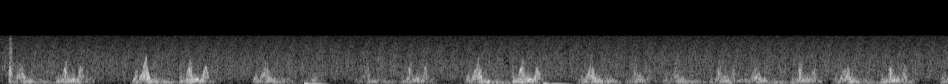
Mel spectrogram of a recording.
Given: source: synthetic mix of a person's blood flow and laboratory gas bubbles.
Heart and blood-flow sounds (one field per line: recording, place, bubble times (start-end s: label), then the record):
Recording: Doppler ultrasound of blood flow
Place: precordium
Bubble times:
0.08-0.14 s: bubbles
From the record:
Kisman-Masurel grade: 213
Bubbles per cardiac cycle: several, 3 to 8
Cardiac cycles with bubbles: 1 to 10%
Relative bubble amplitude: loud (0.450 to 0.775)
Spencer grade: 1 (occasional bubble signal discernible with the cardiac motion signal, with majority of cardiac periods free of bubbles)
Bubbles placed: only in the low amplitude regions of the cardiac cycle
